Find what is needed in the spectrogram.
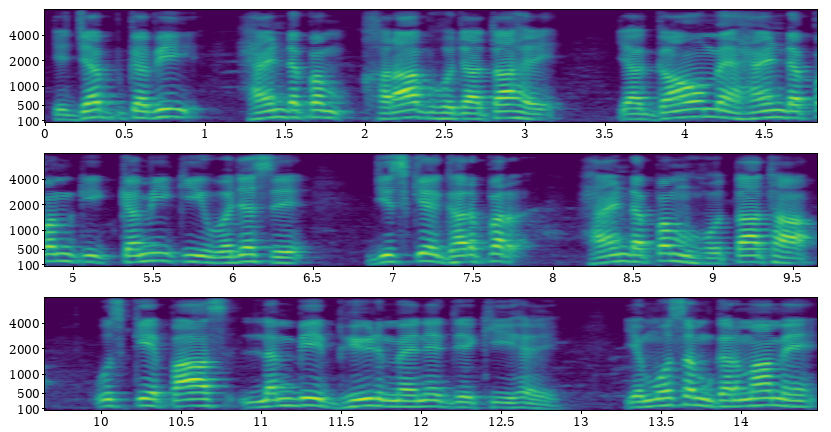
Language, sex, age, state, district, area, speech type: Urdu, male, 18-30, Bihar, Purnia, rural, spontaneous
